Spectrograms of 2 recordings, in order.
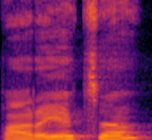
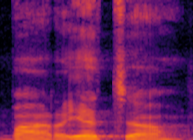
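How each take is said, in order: First: Coaxing. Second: Affectionate. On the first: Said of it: "മേഘ പിന്നെയും ചോദിച്ചു". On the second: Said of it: "അവൾ പിന്നെ അച്ഛനോട് സ്നേഹത്തോടെ പറഞ്ഞു". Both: A narrator's reading.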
